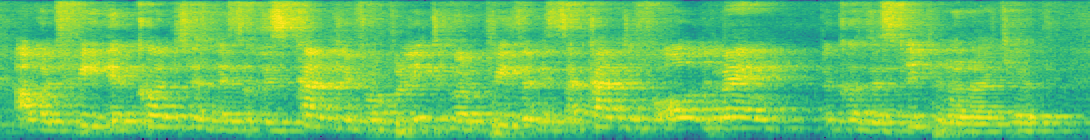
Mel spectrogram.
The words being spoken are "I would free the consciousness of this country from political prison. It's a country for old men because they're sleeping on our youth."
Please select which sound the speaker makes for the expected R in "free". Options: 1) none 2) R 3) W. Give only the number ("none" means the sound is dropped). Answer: 1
